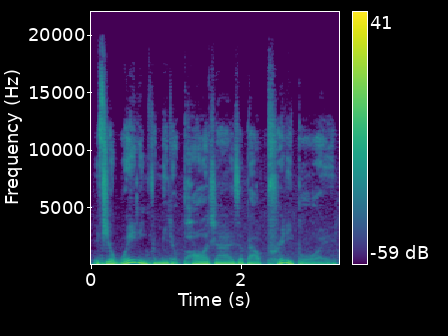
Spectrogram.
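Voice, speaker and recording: Man acting a husky, dark-voiced sardonic vampire. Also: mid-range voice, wildly swooping pitch, moderate pace, heavily acted, rough recording. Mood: snarky. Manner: sarcastic, flippant, conversational. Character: sardonic, weary male vampire talking to a hunter. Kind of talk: ASMR audio roleplay acting.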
